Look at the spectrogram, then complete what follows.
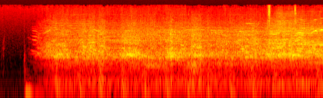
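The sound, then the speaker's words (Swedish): A huge crowd cheers and roars for the Argentine national football team's World Cup homecoming bus parade through Buenos Aires, starting abruptly after a moment of silence and holding a dense, loud, unbroken wall of voices throughout. “Och så här lät det när de åkte busskortege genom Buenos Aires.”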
